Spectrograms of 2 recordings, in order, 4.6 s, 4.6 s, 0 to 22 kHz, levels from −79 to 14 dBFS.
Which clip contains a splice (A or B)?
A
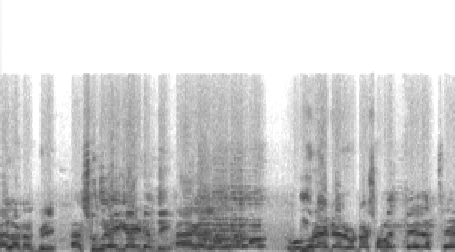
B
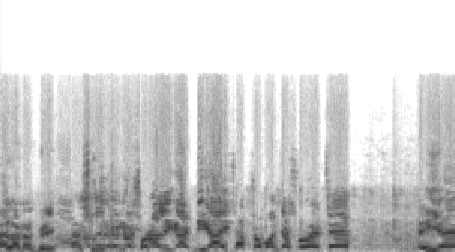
B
